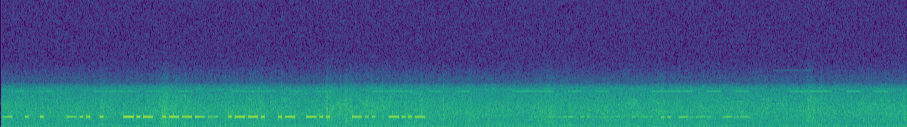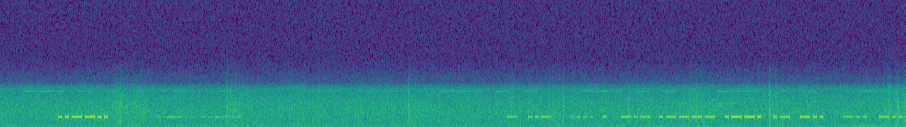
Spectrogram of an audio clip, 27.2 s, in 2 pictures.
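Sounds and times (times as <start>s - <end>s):
synth pad: 0.0s - 27.2s.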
